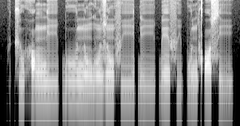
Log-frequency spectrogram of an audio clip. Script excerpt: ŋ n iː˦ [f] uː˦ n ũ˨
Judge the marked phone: incorrect: ɓ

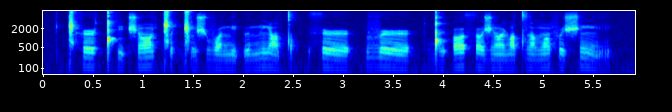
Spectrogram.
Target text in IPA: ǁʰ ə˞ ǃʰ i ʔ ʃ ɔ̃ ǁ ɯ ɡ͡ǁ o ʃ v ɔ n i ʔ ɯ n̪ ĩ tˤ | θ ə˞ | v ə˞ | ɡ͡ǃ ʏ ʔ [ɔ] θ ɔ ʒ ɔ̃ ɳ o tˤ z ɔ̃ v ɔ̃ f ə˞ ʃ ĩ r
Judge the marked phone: correct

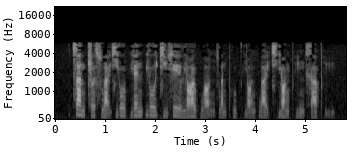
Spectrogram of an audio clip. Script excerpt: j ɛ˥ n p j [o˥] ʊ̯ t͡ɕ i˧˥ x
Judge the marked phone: correct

